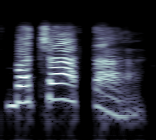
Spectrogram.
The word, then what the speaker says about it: bachata: Well, in her defense, I also cannot pronounce it. So, it's bachata.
